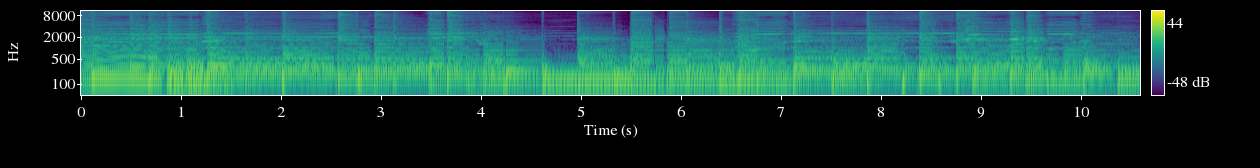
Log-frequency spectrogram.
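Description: Harmonica played from a neck rack over a strummed Martin acoustic guitar: held, wavering harmonica notes above a steady strumming rhythm.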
